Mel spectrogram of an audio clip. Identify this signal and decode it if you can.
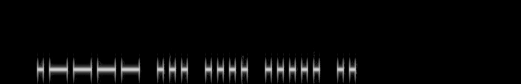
Morse code, heard as a keyed tone, about 20 wpm, 700 Hz. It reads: 1SH5I
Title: Five Challenging Letter-Number Combinations 20wpm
